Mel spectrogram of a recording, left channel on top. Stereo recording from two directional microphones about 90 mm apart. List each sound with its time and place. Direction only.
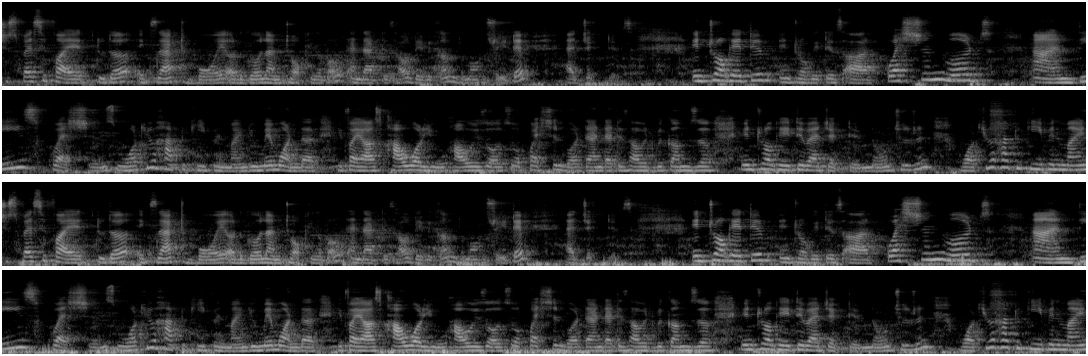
0.2 s a woman's voice: 50° right (ahead or behind)
3.4 s a woman's voice: 20° right (ahead or behind)
5.1 s a woman's voice: 30° right (ahead or behind)
6.9 s a woman's voice: 30° right (ahead or behind); by 11.5 s 45° right (ahead or behind)
11.9 s a woman's voice: 25° right (ahead or behind)
15.2 s a woman's voice: 50° right (ahead or behind)
16.3 s a woman's voice: 30° right (ahead or behind)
